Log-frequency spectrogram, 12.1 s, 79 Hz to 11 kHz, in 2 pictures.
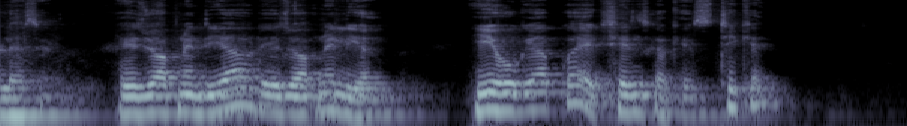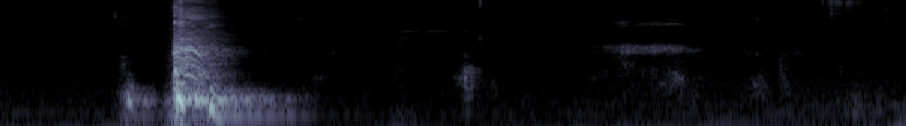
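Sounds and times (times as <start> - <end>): man clearing his throat: 6.9 - 8.0.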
